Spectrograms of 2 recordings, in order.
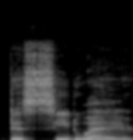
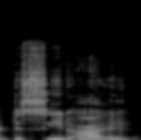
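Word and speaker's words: Decidueye: how its evolution so i believe it's pronounced dis seedway or deceit I but anyways I really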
